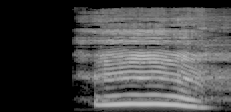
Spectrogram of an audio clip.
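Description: two people yawning

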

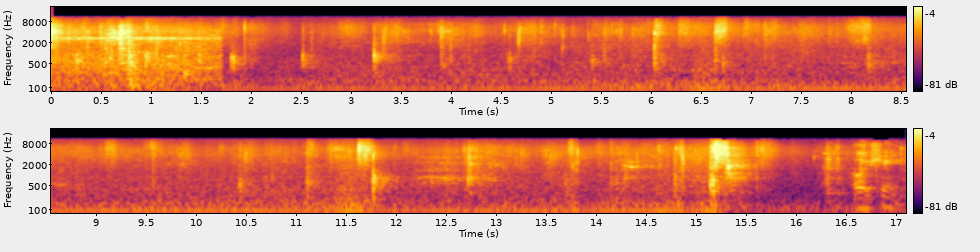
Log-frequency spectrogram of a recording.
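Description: door being opened

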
